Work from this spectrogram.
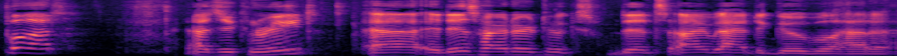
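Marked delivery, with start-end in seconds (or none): none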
